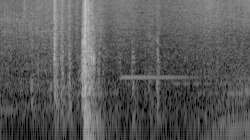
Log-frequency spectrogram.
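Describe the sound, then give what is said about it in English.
A boar carcass is heaved into a large shallow bin in the back of a car: a couple of soft knocks, then one loud, dull thud, fading into quiet rustling and a faint hum. “Sakura drags the boar to her car and heaves it into a large shallow bin in the back”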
